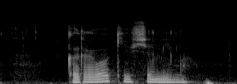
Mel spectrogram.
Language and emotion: Russian, neutral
